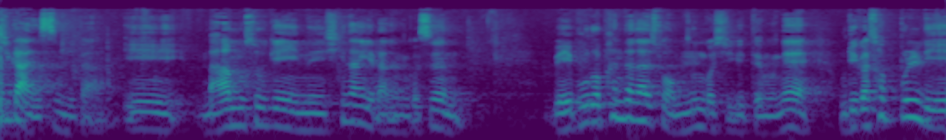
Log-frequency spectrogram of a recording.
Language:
Korean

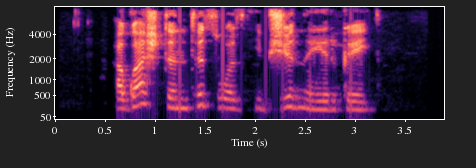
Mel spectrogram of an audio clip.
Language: Abkhazian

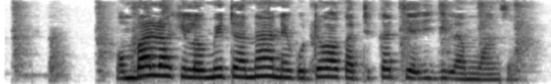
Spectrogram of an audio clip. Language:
Swahili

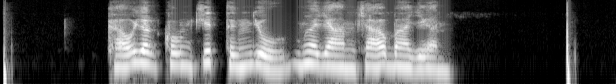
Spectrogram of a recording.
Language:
Thai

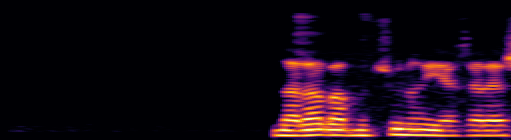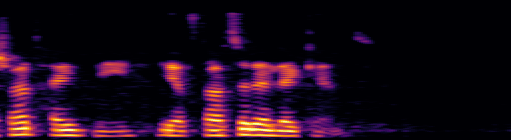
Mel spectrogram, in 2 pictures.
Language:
Armenian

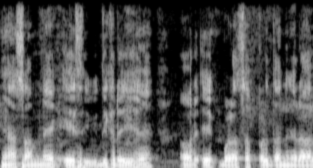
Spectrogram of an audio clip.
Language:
Hindi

